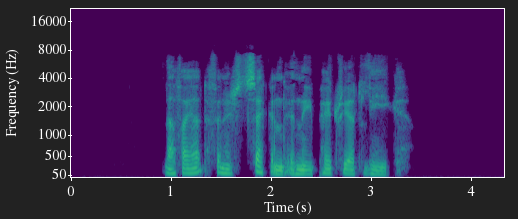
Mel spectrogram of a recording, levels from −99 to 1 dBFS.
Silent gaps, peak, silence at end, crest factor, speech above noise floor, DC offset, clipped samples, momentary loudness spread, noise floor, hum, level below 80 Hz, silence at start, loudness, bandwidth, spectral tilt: none; -16 dBFS; 0.95 s; 22 dB; over 54 dB; under 0.1%; under 0.1%; 10 LU; under -90 dBFS; none; -56 dBFS; 0.95 s; -36 LUFS; 7.6 kHz; -4 dB/octave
